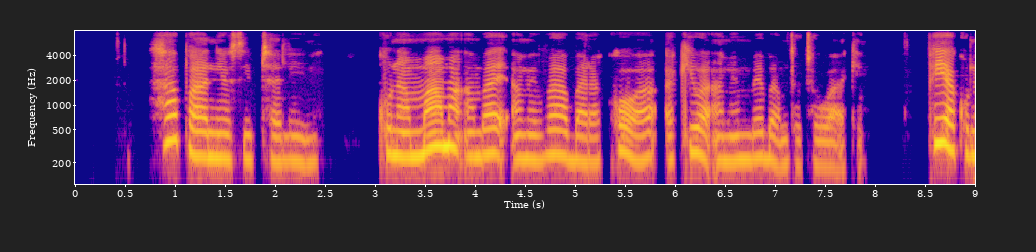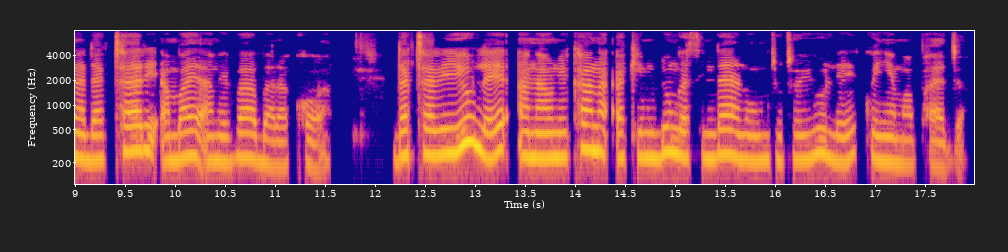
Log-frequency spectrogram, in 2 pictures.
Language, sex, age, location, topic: Swahili, female, 25-35, Nakuru, health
